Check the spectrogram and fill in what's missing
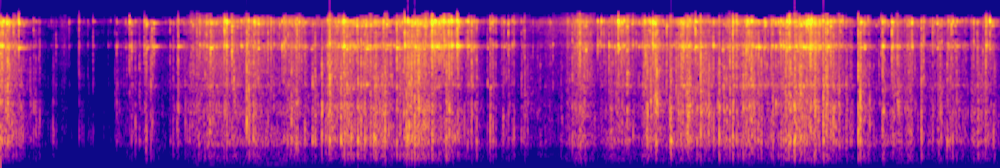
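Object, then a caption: Chalk sticks in a plastic bowl. Hands push, rake and scoop a heap of solid Sundeep dustless pure white chalk sticks in a blue plastic bowl, so the sticks clack against each other. A dense, irregular clatter of short, dry, bright clicks builds after a brief quiet pause near the start and continues steadily with loudness swells as the sticks are stirred.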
